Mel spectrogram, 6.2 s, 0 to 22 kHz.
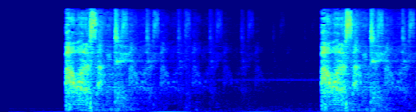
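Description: Whispered vocal phrase in the intro of a 1996 house record, heard twice about four seconds apart, the first coming in after a second of silence. Each phrase trails off in fading echoes.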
